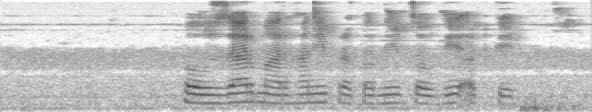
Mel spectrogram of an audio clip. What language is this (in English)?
Marathi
